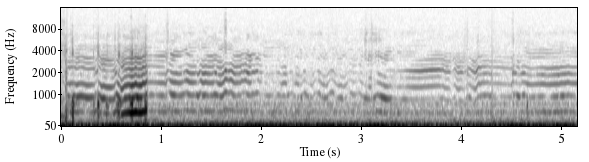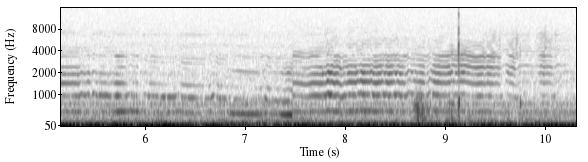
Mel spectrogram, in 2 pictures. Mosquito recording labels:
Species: Culex quinquefasciatus; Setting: cup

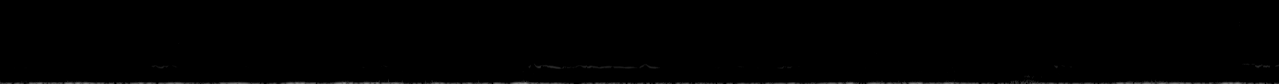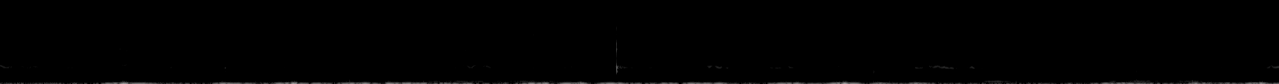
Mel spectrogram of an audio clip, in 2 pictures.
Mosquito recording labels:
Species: Anopheles maculipalpis; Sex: female; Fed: unfed; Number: one; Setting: cup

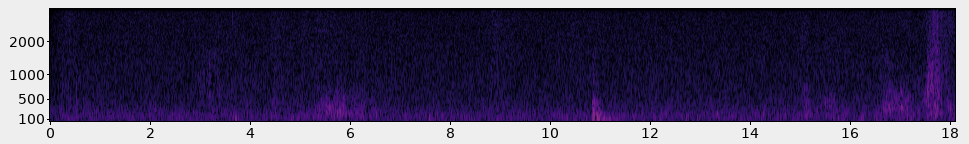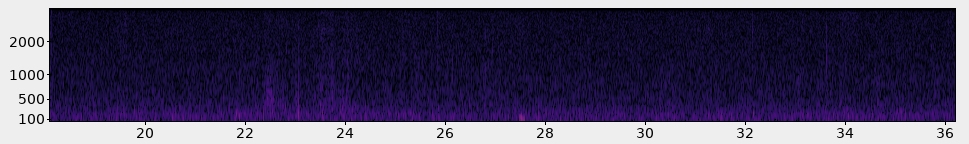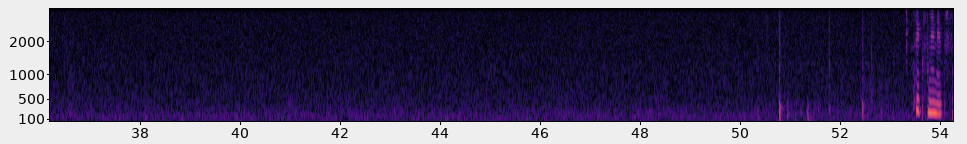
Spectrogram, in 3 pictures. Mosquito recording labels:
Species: no mosquito; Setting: insect culture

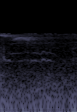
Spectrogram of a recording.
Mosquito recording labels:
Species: mosquito; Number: one; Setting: cup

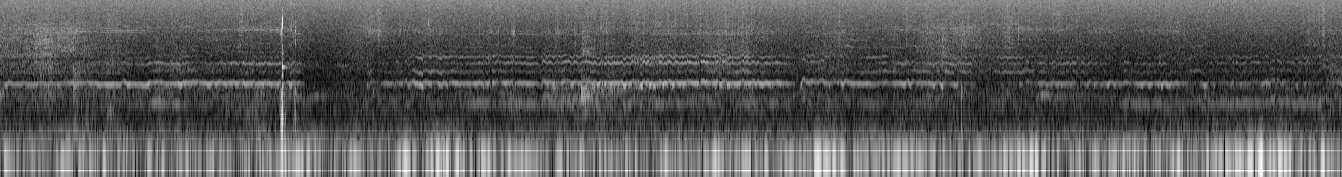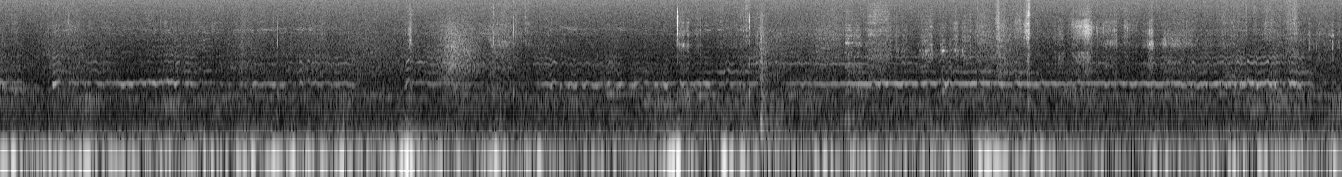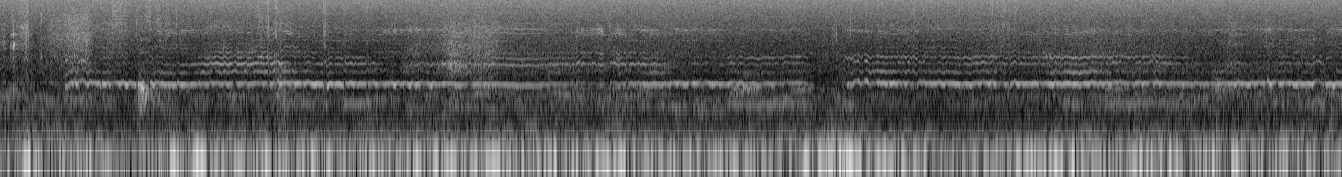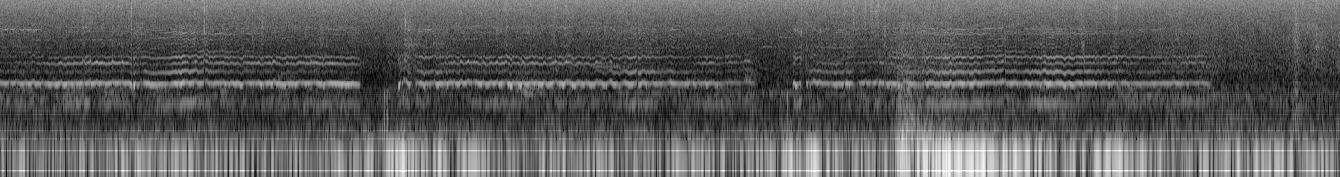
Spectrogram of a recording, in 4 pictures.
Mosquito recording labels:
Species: Anopheles arabiensis; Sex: female; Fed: unfed; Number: one; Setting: cup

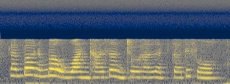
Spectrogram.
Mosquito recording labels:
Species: no mosquito; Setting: cup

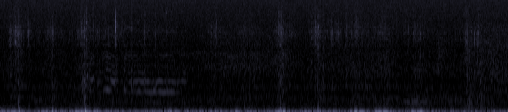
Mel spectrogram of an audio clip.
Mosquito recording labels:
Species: Anopheles arabiensis; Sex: female; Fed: unfed; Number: one; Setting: cup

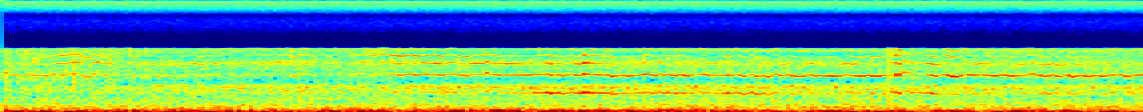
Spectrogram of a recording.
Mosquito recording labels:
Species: mosquito; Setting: cup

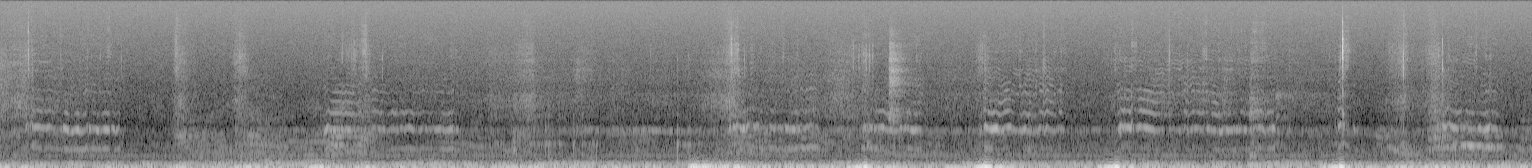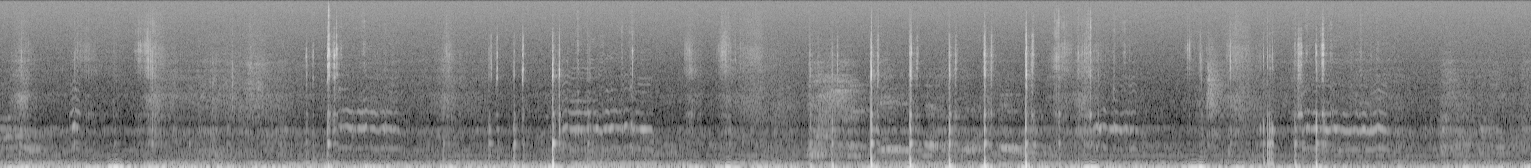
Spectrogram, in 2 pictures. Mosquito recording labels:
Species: Culex pipiens complex; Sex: female; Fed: unfed; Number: one; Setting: cup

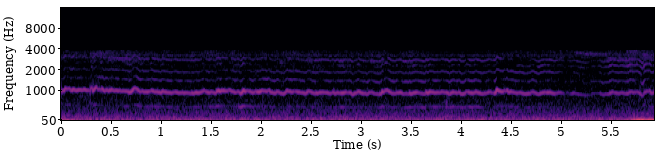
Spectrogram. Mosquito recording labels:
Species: Anopheles maculatus; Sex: female; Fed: blood-fed; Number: one; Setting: cup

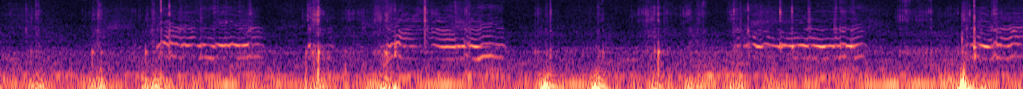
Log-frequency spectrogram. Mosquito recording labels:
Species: Mansonia uniformis; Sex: female; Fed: unfed; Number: one; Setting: cup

